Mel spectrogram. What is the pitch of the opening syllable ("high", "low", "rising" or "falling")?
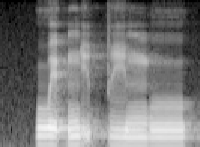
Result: high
